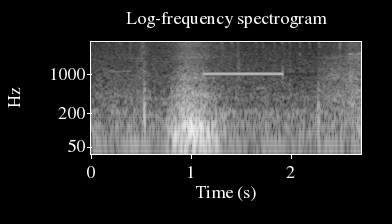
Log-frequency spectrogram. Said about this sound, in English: To leave a message, wait for the beep.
